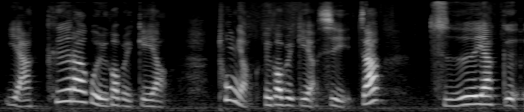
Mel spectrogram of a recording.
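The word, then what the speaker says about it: 通訳: 우리 통역이라고 역자를 야크라고 읽어볼게요. 통역 읽어볼게요. 시작. 直야크 한 번 더.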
